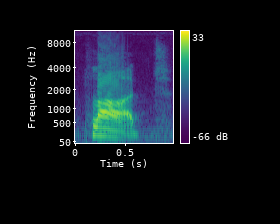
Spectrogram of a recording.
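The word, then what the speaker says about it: flood: ফ্লাড। ফ্লাড। ফ্লাড মানে হচ্ছে বন্যা। তো এখানেও আ উচ্চারণ করতে হবে।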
